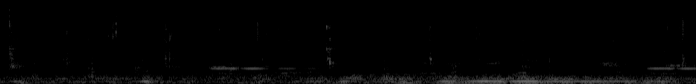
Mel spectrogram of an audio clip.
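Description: A person chewing martabak with soft, sharp mouth clicks. A low steady hum runs for about two seconds past the middle.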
